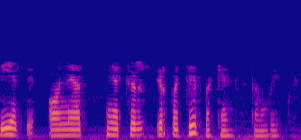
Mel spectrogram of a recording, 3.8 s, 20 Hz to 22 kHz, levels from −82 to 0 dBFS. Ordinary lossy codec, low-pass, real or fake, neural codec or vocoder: MP3, 16 kbps; 3.6 kHz; real; none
